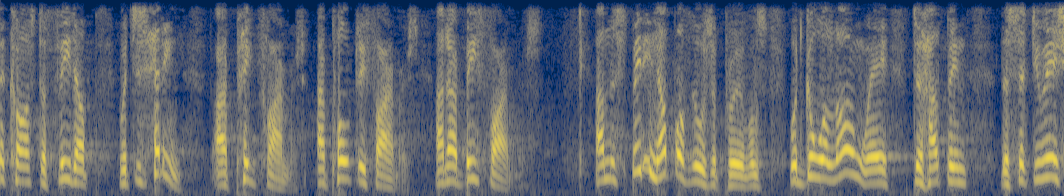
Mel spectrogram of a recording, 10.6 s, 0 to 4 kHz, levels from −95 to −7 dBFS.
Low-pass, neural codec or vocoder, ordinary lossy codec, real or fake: 3.6 kHz; none; Opus, 32 kbps; real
